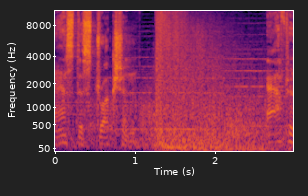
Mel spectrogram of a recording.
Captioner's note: explosion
